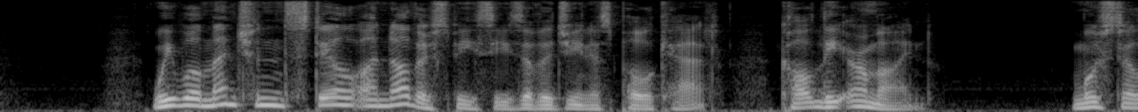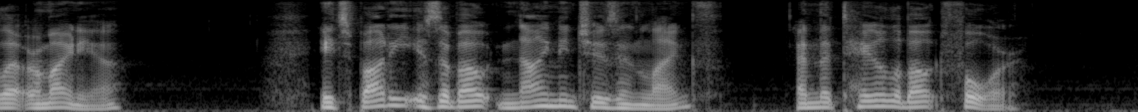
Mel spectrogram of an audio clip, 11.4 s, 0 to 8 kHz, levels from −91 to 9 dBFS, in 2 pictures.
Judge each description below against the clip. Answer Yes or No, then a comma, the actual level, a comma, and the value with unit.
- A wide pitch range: Yes, wide, 6.5 semitones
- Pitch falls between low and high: No, low, 130 Hz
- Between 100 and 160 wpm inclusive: Yes, average, 150 wpm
